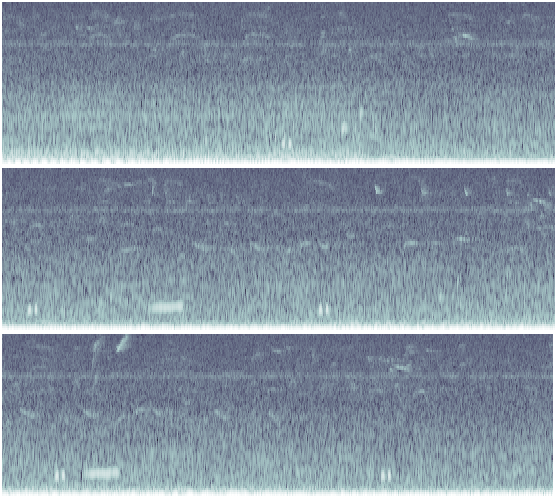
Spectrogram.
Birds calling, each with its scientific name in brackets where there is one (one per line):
Andean Motmot (Momotus aequatorialis)
White-tipped Dove (Leptotila verreauxi)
